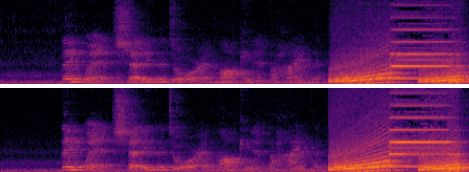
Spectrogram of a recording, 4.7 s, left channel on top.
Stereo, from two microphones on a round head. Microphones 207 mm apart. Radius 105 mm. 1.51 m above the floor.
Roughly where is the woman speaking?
Right.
